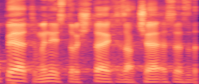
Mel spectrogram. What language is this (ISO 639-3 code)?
ces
